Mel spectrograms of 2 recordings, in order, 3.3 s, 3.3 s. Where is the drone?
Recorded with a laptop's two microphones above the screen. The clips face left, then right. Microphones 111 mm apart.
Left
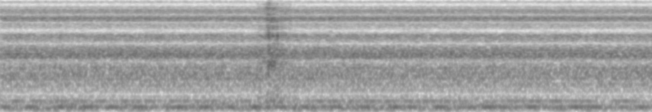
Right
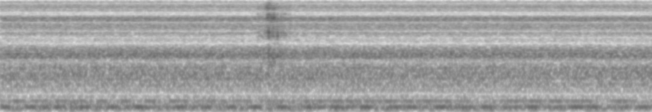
5° right (ahead or behind).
